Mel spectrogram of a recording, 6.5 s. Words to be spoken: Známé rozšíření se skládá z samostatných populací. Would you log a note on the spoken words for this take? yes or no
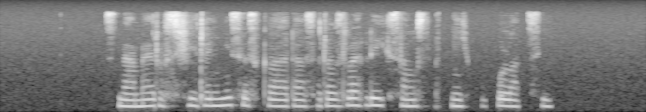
yes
